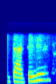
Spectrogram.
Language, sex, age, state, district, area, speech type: Bengali, female, 30-45, West Bengal, Darjeeling, rural, conversation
